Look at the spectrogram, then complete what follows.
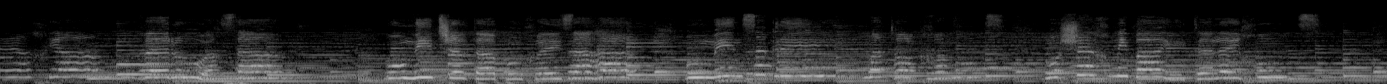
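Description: A recorded Hebrew song sung by two singers over full instrumental accompaniment, playing steadily and fairly loud throughout, with flowing melodic vocal lines and no spoken talk.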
